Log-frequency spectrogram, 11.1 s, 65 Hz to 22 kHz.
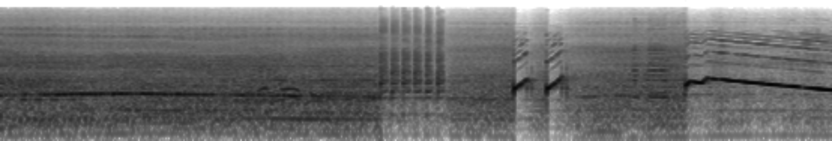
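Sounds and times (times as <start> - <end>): electronic siren: 5.0 - 6.0, 6.8 - 7.6, 9.1 - 11.0.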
